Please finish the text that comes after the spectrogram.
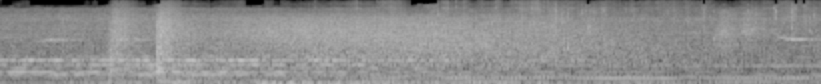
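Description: Rain falls steadily in a coastal Australian rainforest, a dense continuous patter of drops on foliage with a faint sustained tone beneath and a couple of sharper knocks early on.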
